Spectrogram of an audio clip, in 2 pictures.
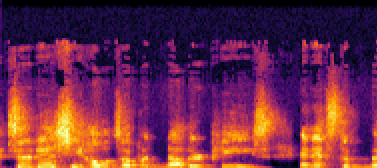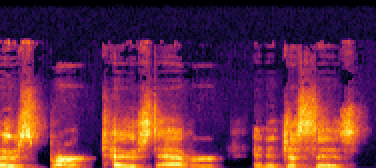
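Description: Lively slow-talking man telling a story. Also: sits high. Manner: excitable, laughs often, swears casually. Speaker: podcast co-host. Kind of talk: casual storytelling chat.

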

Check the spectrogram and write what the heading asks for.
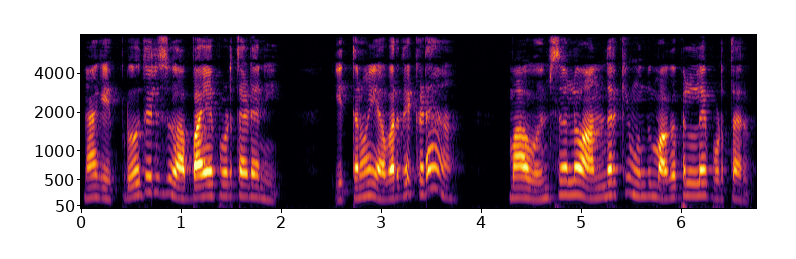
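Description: A woman voicing a domineering young husband who talks in a loud, bossy way. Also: high-pitched, fairly even intonation, fairly quick, lightly acted. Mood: boastful.

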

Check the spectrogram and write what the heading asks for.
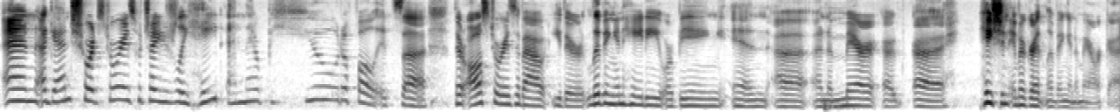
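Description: A woman's voice: mid-range voice, a little mellow, slight background noise. A woman co-hosting a podcast in casual chat, wordy and informal, with some swearing. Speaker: podcast co-host.

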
